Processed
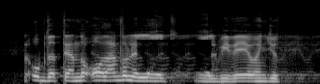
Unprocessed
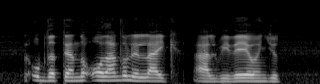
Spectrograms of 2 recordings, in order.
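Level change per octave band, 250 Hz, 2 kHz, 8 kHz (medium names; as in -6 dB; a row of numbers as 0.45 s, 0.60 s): +3.5 dB, -3.0 dB, no reading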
